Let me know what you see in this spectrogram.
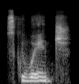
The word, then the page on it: squinch: Indian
